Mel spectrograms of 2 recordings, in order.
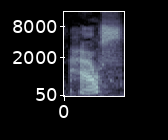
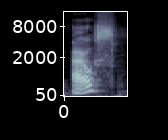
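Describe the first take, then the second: First: The word is said in a standard accent. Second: The word is said in a London accent.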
